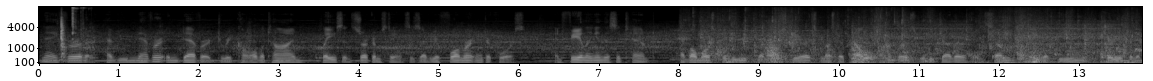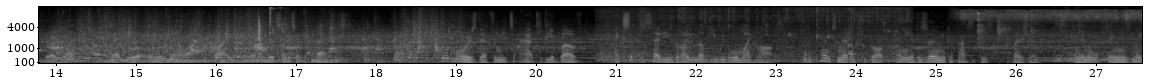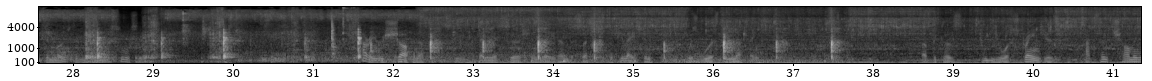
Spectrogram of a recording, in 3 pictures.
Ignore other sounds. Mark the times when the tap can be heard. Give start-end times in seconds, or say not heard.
8.0-41.3.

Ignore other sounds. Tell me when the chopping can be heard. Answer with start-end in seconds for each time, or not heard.
28.1-37.8.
